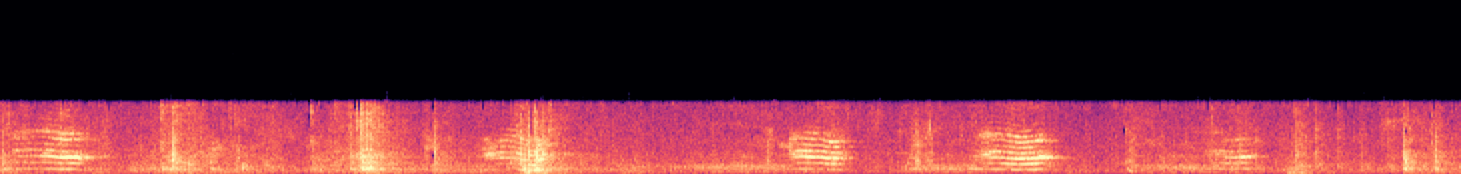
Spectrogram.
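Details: Himalayan Persian cat offered for mating, meowing repeatedly indoors: several drawn-out, harmonic-rich meows, some wavering in pitch, spaced irregularly a few seconds apart, with clicks and handling noises in between.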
